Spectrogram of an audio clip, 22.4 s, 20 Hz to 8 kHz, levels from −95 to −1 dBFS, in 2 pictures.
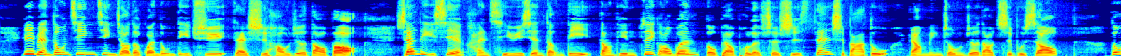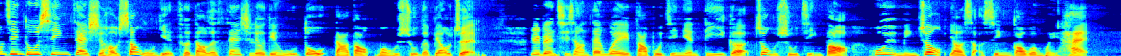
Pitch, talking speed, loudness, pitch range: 205 Hz, 275 characters per minute, -22 LUFS, 175-240 Hz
